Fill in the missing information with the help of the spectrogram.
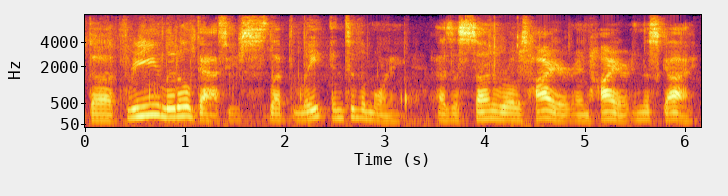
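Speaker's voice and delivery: ordinary delivery, nothing marked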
